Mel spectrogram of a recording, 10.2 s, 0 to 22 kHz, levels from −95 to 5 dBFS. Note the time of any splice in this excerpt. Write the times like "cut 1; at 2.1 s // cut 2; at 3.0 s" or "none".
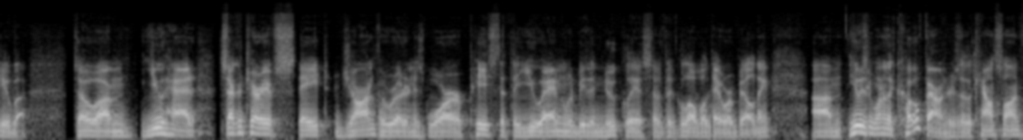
cut 1; at 1.4 s // cut 2; at 3.8 s // cut 3; at 4.3 s // cut 4; at 7.1 s // cut 5; at 8.7 s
